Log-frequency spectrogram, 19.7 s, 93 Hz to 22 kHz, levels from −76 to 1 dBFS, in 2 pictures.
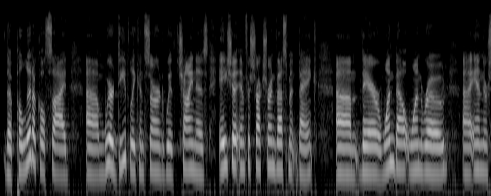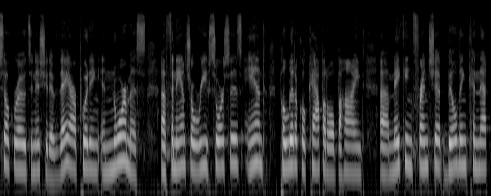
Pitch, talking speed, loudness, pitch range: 205 Hz, 125 wpm, -30 LUFS, 185-220 Hz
